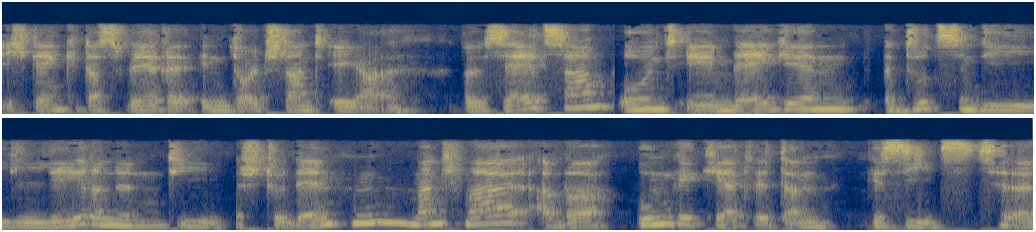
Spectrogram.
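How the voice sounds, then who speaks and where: Speaking very slowly with hardly any pauses, a woman with a Dutch accent swings her pitch very widely. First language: Dutch (speaking German). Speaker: medieval literature researcher. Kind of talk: interview. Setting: video call.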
